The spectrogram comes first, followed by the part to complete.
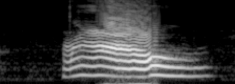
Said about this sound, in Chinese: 一声猫叫在屋外的草丛间响起。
